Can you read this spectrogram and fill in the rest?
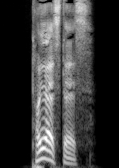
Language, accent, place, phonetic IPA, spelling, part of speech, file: German, Germany, Berlin, [ˈtɔɪ̯ɐstəs], teuerstes, adjective, De-teuerstes.ogg
- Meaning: strong/mixed nominative/accusative neuter singular superlative degree of teuer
